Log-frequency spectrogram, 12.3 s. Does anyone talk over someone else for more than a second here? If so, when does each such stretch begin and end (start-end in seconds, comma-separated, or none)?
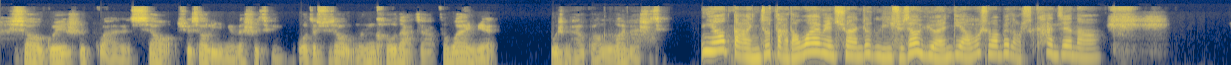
none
